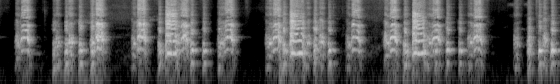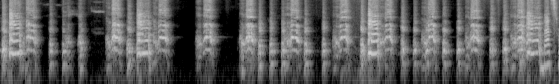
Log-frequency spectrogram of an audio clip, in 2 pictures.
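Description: Chickens cluck in busy, overlapping bursts, with a rooster crowing among them; the flock sounds close and noisy throughout, with brief pauses between outbursts.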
